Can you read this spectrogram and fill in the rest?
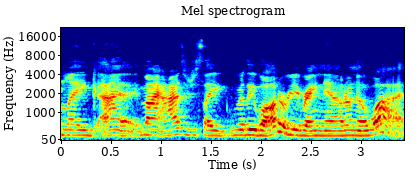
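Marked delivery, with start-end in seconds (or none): none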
